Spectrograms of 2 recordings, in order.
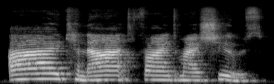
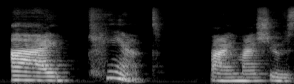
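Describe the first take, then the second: First: The negative is said in full as cannot. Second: The negative is said contracted as can't. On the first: The speaker calls it wrong. "they'll read it this way" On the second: The speaker calls it right. "you have to read it the way that it's written"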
